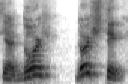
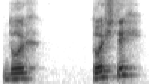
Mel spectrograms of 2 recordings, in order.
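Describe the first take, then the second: First: Durchstick said with an English stick ending; first try at German. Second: Durchstich said carefully, durch then stich, in a foreign accent; slow careful stab at Durchstich with a questioning rise; German attempt. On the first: A lecturer tries the German word durchstick and gets the ending wrong, slightly raised. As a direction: durchstick tried out loud, the ending anglicized as stick. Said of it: "I still mispronounced it".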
